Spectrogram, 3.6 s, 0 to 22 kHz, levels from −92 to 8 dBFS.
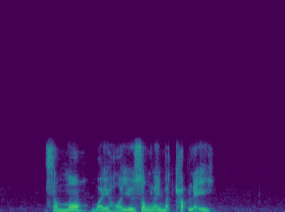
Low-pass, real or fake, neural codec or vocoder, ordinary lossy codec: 7.2 kHz; real; none; Opus, 24 kbps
